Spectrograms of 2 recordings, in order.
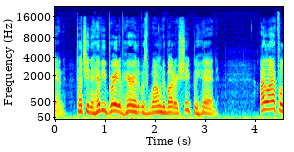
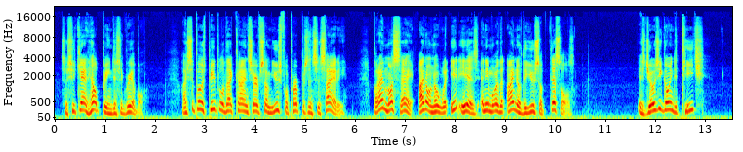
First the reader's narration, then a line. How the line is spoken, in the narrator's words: said Marilla sharply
